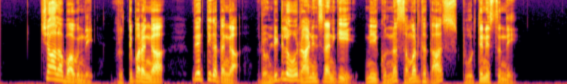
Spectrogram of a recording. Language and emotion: Telugu, happy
